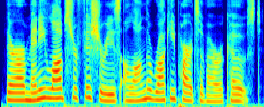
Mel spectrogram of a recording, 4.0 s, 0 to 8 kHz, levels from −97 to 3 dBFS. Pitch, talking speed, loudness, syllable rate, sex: 215 Hz, 180 wpm, -19 LUFS, 5.4 syllables/s, female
